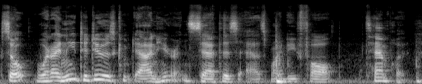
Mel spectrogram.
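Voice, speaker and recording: Fairly high-pitched male speech with lively intonation at a moderate pace, over noticeable background noise. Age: 50s. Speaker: software trainer. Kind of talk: tutorial. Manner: animated.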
